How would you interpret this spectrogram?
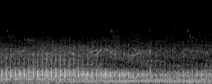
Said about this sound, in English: If you live in Chicago, you've seen and heard helicopters.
